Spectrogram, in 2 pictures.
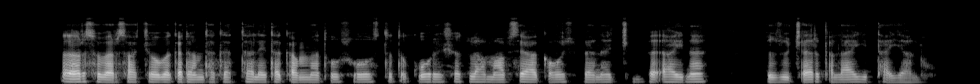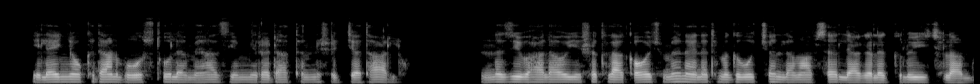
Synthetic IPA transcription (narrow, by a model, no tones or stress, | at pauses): ʔɨɾsβəɾsat͡ʃːɛwbəkʼəd̪əmt̪ʰəkʰət̪ʰːəljɛt̪ʰəkʼəmːət̪ʼuso̞st̪ʼt̪ʼɨkʼuɾjɛʃəklamaβsəjakʼəwot͡ʃːbənət͡ʃʼbəʔajnə | b̥ɨzut͡ʃʼəɾkʼlajːɪt̪ʰːa̰jːalːu | jɛlajɲːawkʰɨd̪anbəwʊst̪ʼuləməjazjɛmːiɾəd̪at̪ʰɨnːʃɨd͡ʒːət̪ʰaːlːəhu | ʔɨnːəzːihbahlawijɛʃəklakʼəwo̞t͡ʃːmɨnajnət̪mɨɡɨβo̞t͡ʃːɪnləmaβsəlijaɡələɡːɨlujɪt͡ʃɪlalːu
